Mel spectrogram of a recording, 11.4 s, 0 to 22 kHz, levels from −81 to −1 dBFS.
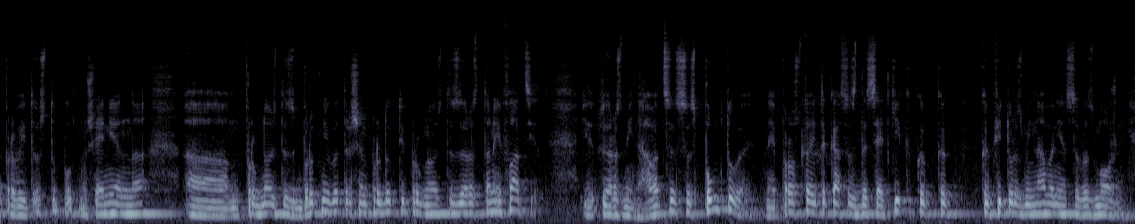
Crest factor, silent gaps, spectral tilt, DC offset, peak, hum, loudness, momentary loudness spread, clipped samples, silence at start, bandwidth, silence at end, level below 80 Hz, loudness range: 20 dB; none; -7 dB/octave; under 0.1%; -16 dBFS; none; -36 LUFS; 5 LU; under 0.1%; 0 s; 15 kHz; 0 s; -64 dBFS; 1 LU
